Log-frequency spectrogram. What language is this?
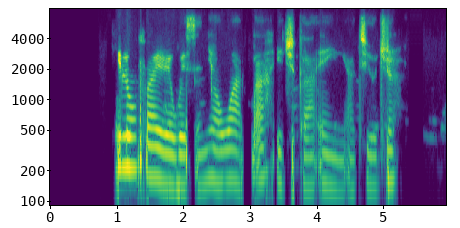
Yoruba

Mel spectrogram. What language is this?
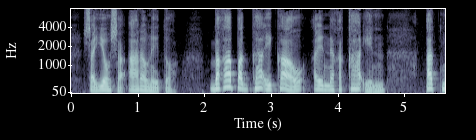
Filipino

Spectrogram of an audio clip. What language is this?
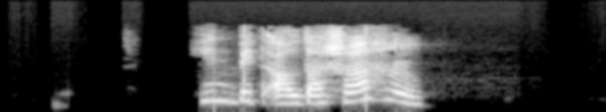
Bashkir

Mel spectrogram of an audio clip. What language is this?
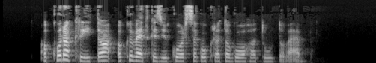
Hungarian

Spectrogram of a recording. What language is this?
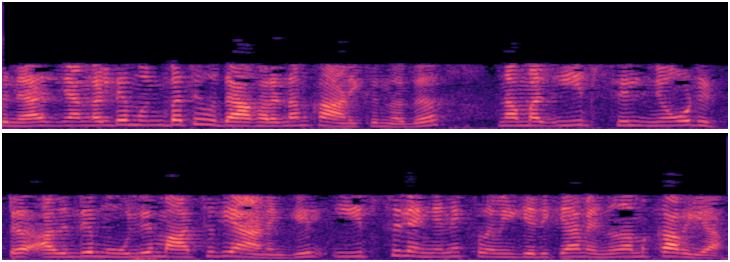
Malayalam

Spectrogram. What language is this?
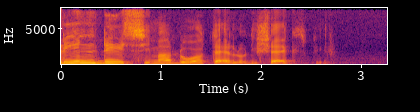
Portuguese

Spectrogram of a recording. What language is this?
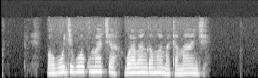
Ganda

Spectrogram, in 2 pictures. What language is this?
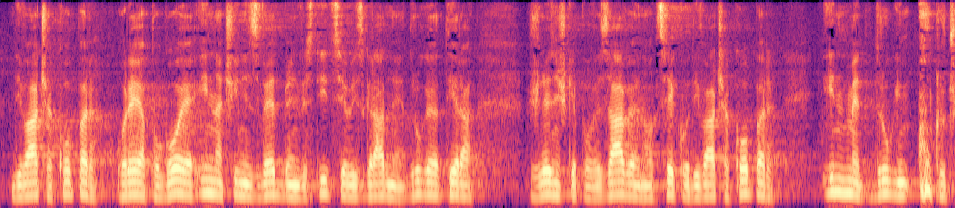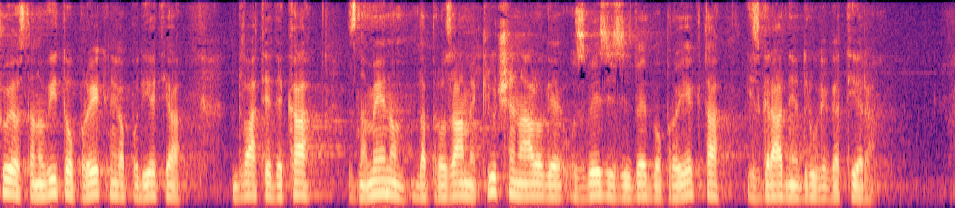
Slovenian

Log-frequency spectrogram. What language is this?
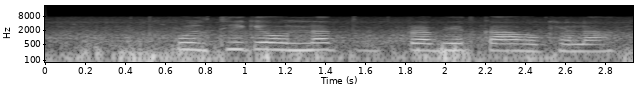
Bhojpuri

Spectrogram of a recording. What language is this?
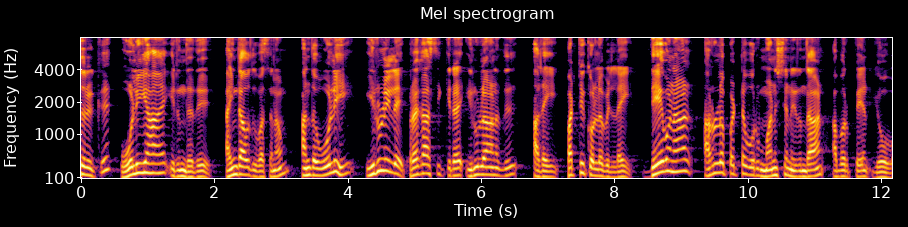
Urdu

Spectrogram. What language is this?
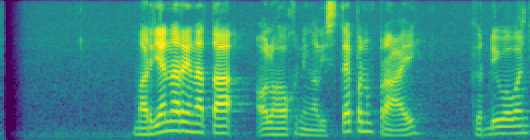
Sundanese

